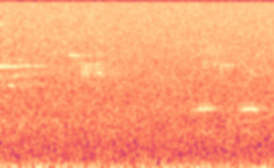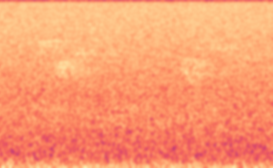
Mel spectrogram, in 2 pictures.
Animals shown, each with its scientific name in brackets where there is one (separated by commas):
Red-eyed Vireo (Vireo olivaceus), Hermit Thrush (Catharus guttatus), Common Raven (Corvus corax)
